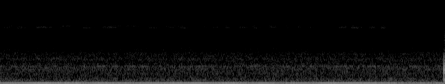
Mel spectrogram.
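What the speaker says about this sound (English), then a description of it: "I am writing it here now" Pen writing numbers by hand on paper during a maths lesson, close continuous scratchy strokes with brief pauses, over a steady low hum, ending with a small tap.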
